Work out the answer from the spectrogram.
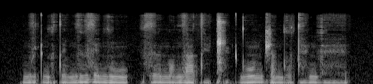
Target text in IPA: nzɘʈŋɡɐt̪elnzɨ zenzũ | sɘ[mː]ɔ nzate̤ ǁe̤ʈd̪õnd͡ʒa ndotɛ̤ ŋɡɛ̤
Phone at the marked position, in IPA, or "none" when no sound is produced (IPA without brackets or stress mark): n̪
